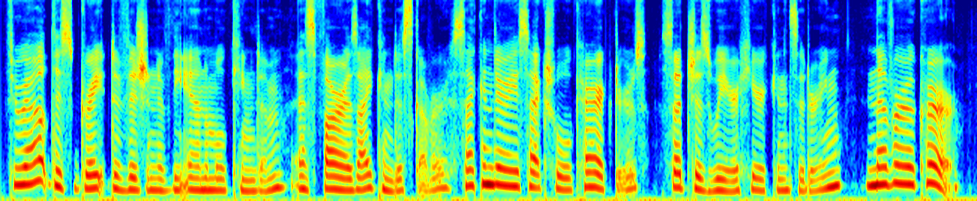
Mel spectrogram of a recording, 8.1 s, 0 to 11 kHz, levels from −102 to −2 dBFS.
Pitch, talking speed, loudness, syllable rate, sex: 220 Hz, 185 wpm, -17 LUFS, 6.0 syllables/s, female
